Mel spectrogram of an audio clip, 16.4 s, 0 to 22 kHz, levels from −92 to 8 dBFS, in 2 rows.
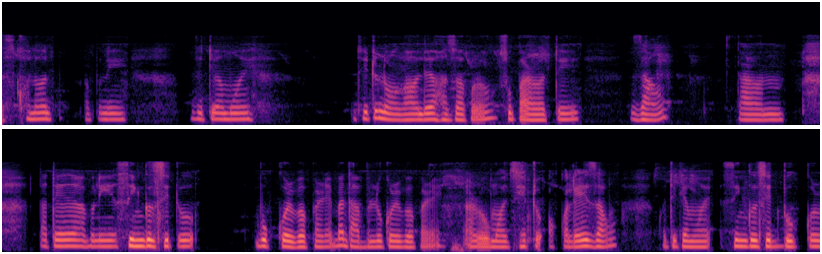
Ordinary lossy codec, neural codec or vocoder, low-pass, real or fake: AAC, 48 kbps; vocoder, 44.1 kHz, 128 mel bands every 512 samples, BigVGAN v2; 7.2 kHz; fake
